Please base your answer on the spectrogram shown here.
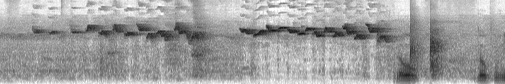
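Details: Ultramarine grosbeak in captivity, back from its moult, delivers two bursts of quick, sliding whistled notes separated by a pause, while a man speaks in Portuguese over the end.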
